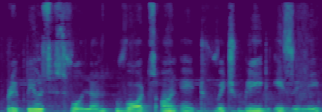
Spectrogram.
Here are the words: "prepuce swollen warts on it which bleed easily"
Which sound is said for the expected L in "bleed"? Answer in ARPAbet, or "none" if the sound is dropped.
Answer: L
